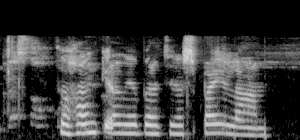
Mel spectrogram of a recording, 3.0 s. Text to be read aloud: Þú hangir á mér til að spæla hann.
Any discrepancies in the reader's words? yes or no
yes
